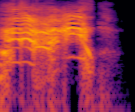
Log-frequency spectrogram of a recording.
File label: spitter lurk, voice idle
